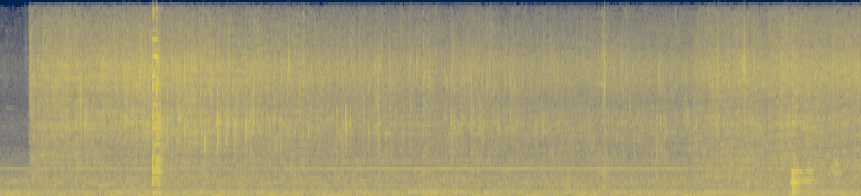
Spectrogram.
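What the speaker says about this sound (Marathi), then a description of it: "हा जो आपला उरलेला मसाला आहे तो आता ह्यात आपण परतून घ्यायचा आहे" Leftover masala sautés in hot oil in a pan, a dense continuous sizzle with rhythmic stirring scrapes and two brief metallic clinks, close and steady, while stuffed bitter gourd is prepared.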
